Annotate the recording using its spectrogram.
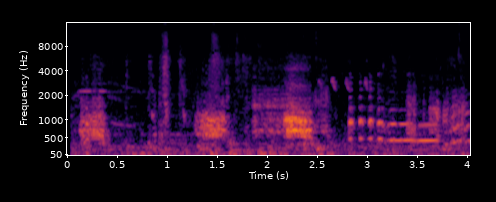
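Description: Bantam chickens clucking: three louder, drawn-out calls in the first couple of seconds, then a run of quick, short clucks.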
